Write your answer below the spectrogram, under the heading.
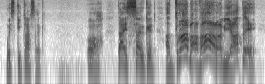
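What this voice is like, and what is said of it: Put-on Scottish accent. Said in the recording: “That's a very good Scottish accent.”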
